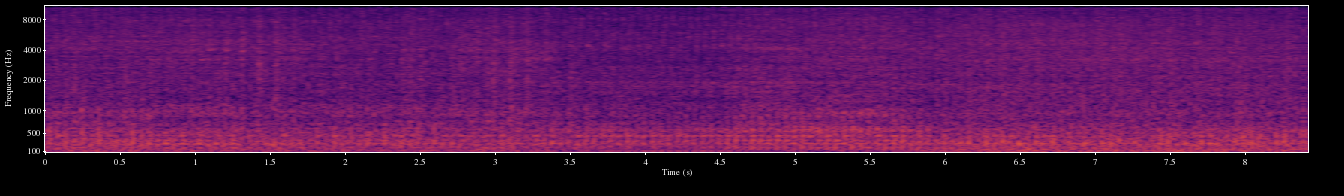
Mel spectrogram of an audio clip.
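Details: Goodman furnace indoor unit, no-cooling call: loud steady rushing roar with rough uneven shaking rattle; destroyed blower vibrating excessively in its housing, causing intermittent low control voltage, new blower housing likely needed.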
